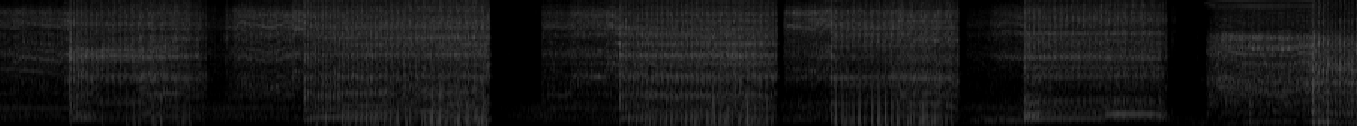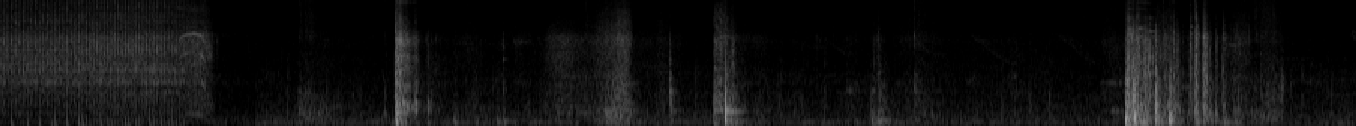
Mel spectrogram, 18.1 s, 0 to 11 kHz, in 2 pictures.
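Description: Cordless Milwaukee M18 Fuel driver driving 2½-inch exterior deck screws into the wooden legs and 2x8 seat boards, in about six bursts of a second or two each with short breaks between. A few sharp knocks follow, then a brief louder knock near the end.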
